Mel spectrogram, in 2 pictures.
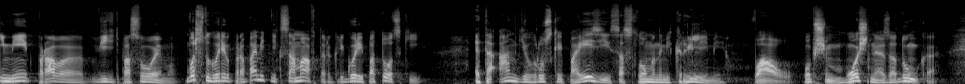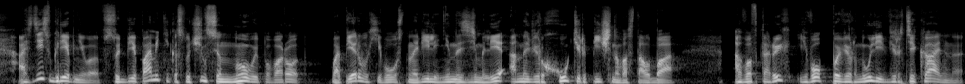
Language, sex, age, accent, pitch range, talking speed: Russian, male, 20-39, native, 110-150 Hz, 155 wpm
